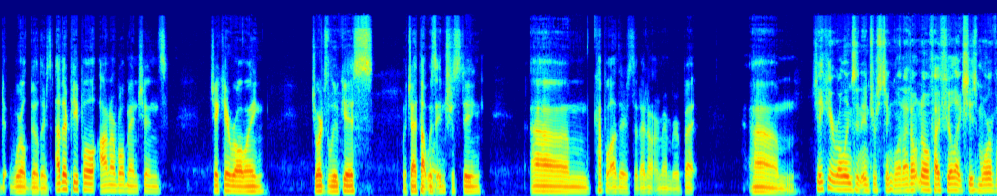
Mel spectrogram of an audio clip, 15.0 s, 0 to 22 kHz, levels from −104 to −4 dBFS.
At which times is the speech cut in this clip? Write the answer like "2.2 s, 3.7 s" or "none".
none

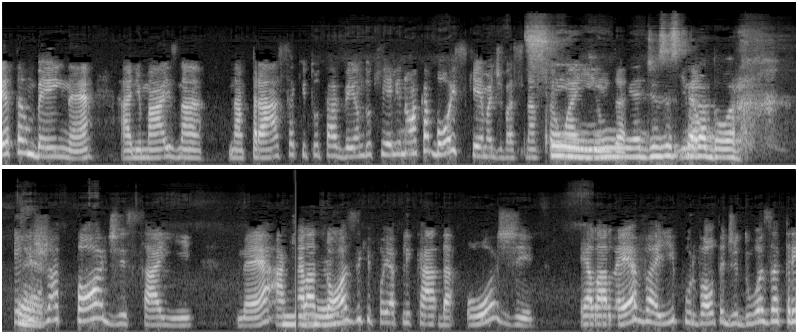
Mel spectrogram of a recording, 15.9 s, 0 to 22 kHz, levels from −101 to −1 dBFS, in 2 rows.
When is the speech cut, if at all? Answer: 8.1 s

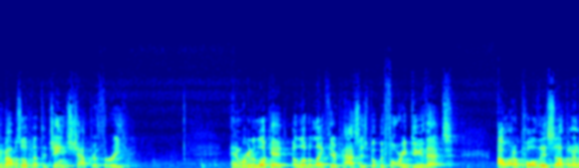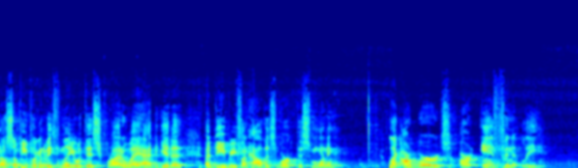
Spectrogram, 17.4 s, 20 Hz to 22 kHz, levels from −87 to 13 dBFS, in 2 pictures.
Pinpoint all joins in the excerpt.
14.4 s

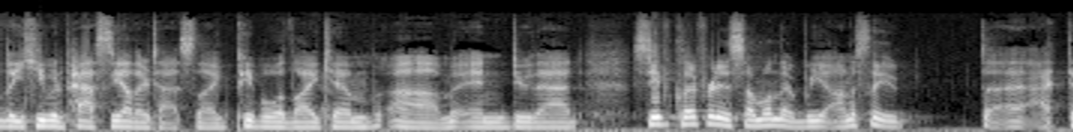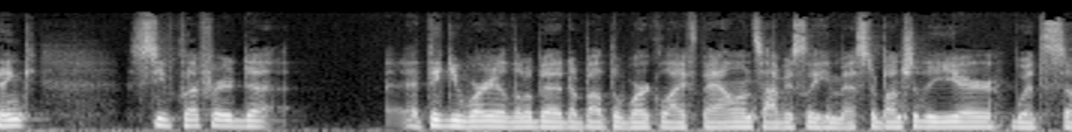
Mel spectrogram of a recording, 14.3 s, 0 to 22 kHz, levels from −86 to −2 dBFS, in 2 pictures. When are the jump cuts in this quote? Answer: 6.5 s

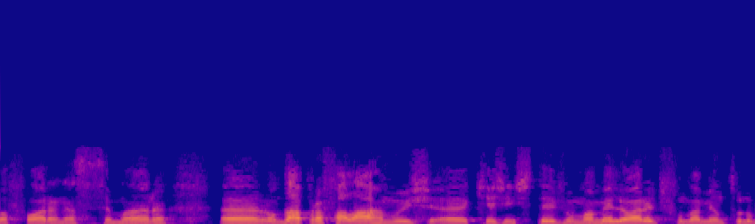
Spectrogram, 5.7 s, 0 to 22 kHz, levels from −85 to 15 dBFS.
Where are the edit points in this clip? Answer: none

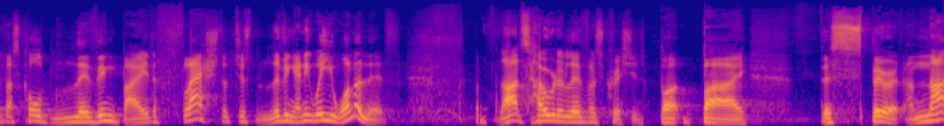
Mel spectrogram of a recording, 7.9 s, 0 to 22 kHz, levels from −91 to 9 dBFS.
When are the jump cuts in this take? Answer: 4.1 s, 5.4 s

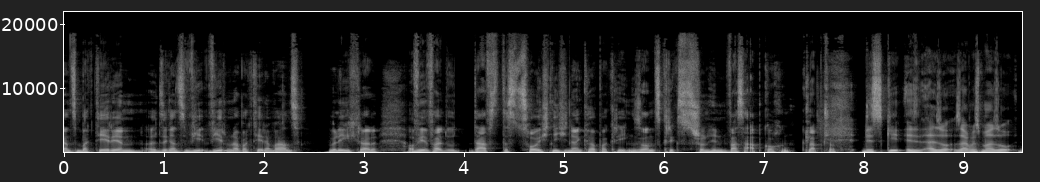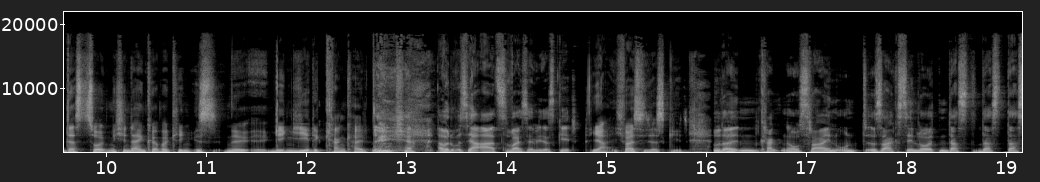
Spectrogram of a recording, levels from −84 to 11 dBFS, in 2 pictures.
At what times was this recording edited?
13.3 s, 16.1 s

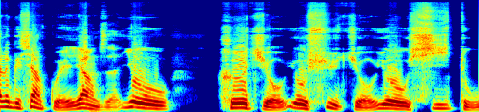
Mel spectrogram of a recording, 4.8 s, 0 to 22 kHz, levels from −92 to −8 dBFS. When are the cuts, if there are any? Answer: none

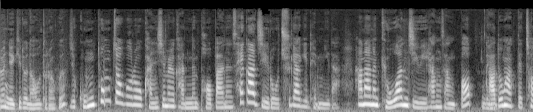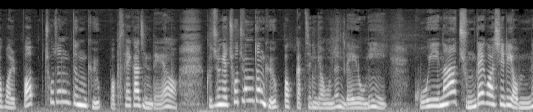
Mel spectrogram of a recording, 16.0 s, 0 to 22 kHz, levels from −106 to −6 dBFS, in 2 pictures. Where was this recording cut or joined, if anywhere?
1.0 s

